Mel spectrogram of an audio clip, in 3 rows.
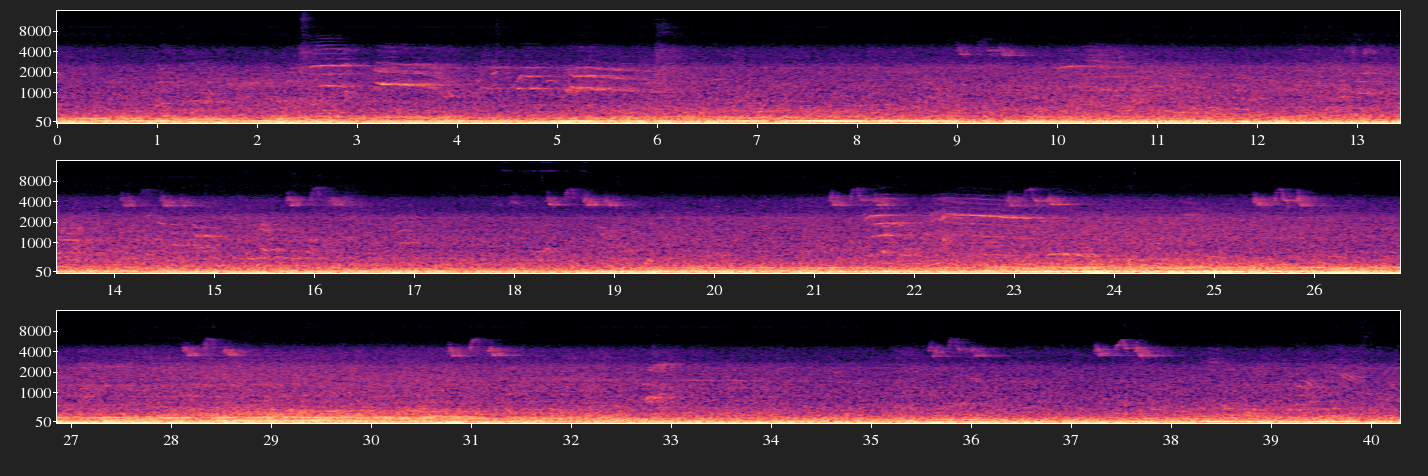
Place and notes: JinZhou Park, Taipei City - in the Park
Sitting in the park, Environmental sounds, Parents and kids, Binaural recordings, Zoom H4n+ Soundman OKM II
